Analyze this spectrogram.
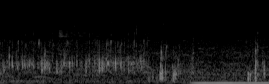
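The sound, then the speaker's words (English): Liquid is poured steadily into a person's mouth for a couple of seconds, a gurgling splash with wet bubbling bursts. Partway through, a low steady hum rises underneath. “I'm going to pour this in your mouth.”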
